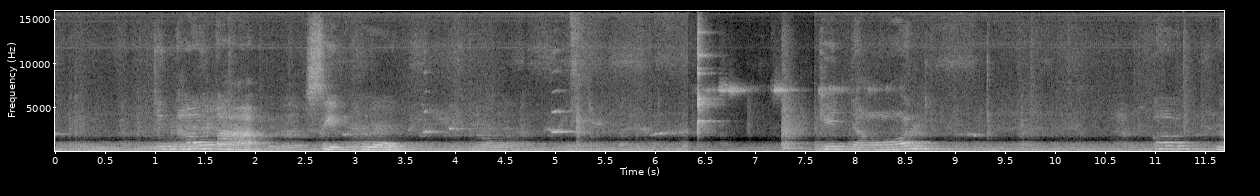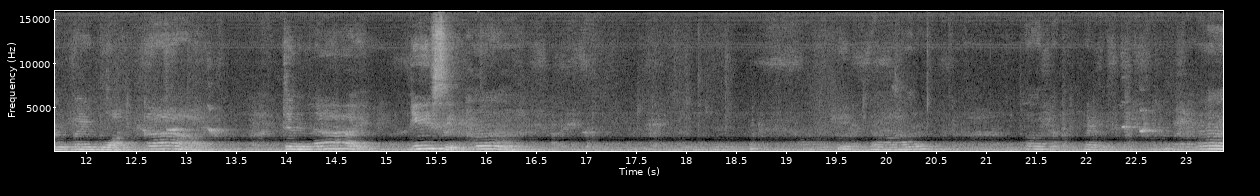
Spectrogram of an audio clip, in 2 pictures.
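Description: A marker squeaks and taps against a whiteboard.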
